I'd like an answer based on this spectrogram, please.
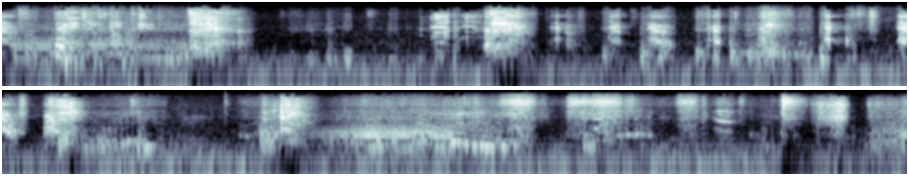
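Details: Angry kittens hissing: repeated harsh, breathy bursts of broadband noise, each lasting about one to two seconds and separated by short silences, with a faint voice-like sound in places.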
